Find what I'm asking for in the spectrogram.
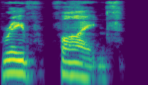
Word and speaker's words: Ralph Fiennes: Both I think his name is pronounced Ralph Fiennes.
